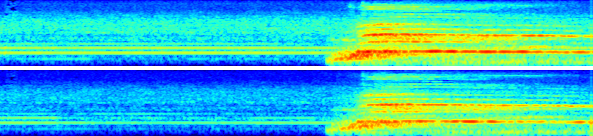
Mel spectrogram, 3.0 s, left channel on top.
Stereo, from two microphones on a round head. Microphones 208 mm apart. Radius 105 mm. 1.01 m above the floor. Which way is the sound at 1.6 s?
70° left (ahead or behind).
